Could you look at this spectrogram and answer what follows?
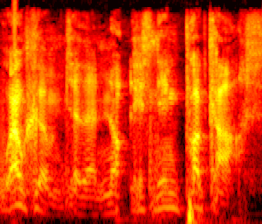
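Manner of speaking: menacing, over-intense, creepy delivery. Rehearsing a podcast intro after being told to say it with more intensity.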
